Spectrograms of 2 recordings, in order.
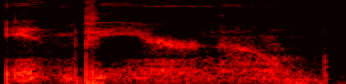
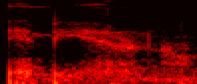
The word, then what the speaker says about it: invierno: And then V, actually sounds more like a V, a B. So invierno. It's hard because in English you want to be like invierno, but in Spanish, invierno.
